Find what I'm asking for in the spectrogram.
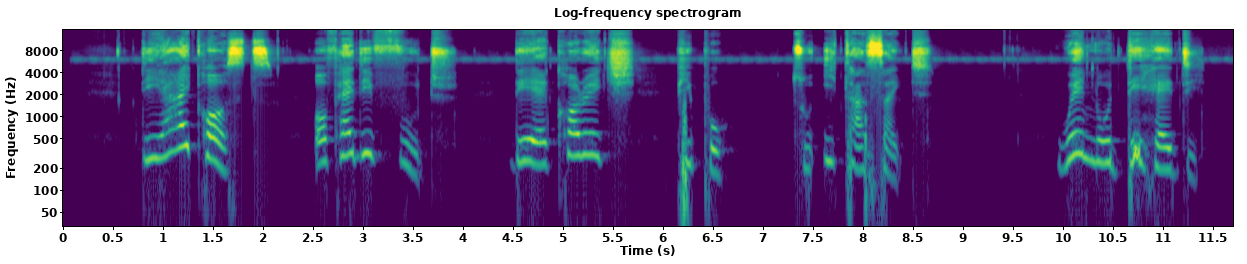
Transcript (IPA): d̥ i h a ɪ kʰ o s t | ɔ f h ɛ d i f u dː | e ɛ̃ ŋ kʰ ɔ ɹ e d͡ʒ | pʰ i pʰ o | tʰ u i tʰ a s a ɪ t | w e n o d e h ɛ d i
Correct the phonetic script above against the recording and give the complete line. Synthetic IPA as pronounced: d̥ i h a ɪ kʰ ɔ s t | ɔ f h ɛ d i f u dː | e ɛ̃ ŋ kʰ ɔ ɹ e d͡ʒ | pʰ i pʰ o | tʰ u i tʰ a s a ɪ t | w e n o d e h ɛ d i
